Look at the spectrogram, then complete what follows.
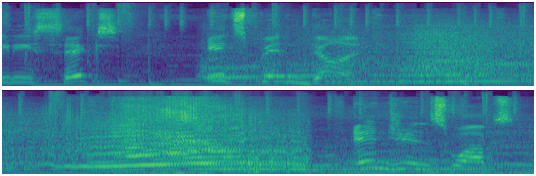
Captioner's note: racing engine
